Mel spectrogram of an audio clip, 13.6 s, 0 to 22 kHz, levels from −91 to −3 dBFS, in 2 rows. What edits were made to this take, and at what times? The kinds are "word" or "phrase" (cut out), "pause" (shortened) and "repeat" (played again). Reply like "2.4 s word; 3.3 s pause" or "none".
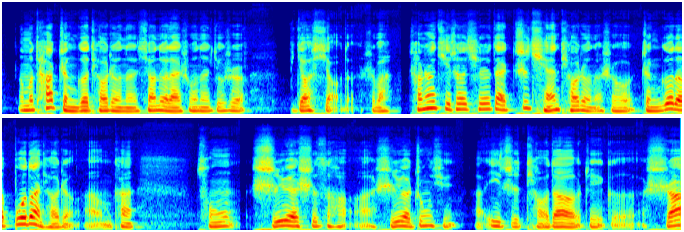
4.0 s pause; 9.2 s pause; 11.4 s pause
